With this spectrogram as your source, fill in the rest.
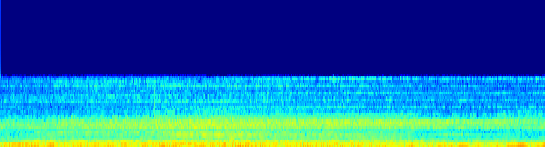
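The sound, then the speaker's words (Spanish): Whale song: long, low, wavering moans layered over a steady tonal hum, continuous and fairly loud throughout with no speech. “Las sacerdotisas, las damas blancas, juntan ahora sus manos y en el momento en que todas se enlazan, escuchas a la Gran Madre, a la ballena estelar, que te ofrece su cantar.”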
